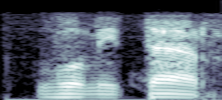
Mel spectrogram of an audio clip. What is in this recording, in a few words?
"vomitar", spanish; infinitive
